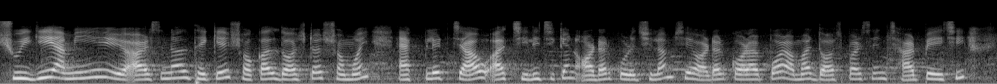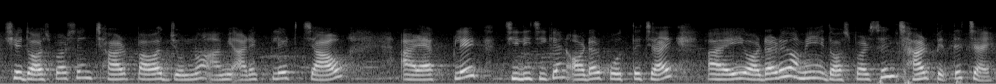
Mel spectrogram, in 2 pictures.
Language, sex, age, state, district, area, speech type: Bengali, female, 30-45, West Bengal, Paschim Bardhaman, urban, spontaneous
